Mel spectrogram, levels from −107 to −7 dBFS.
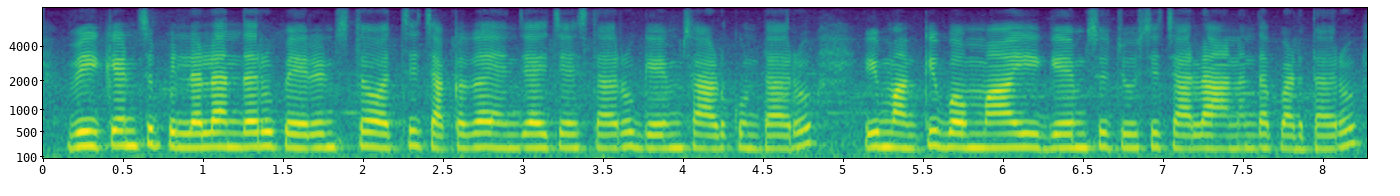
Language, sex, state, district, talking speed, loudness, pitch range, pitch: Telugu, female, Telangana, Karimnagar, 135 wpm, -17 LUFS, 220-240 Hz, 230 Hz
